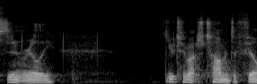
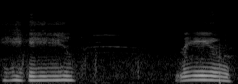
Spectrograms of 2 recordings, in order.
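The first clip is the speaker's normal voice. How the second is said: quiet imitated cat meow, higher pitched; gentle mock meow at a pet; soft meow; 7 semitones higher, 9 dB quieter than usual. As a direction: meow softly to coax the cat. Calling to the cat.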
